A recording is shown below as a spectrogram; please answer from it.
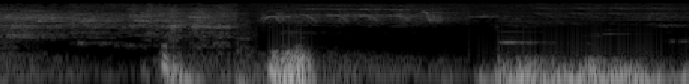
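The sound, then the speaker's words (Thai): Birds call during a monk's talk to a gathering: faint high chirps and tweets over a steady low rumble of background noise, with a few duller knocks mixed in. “สังเกตไหมพวกหนึ่งใจไปอยู่กับนกรู้สึกไหม”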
